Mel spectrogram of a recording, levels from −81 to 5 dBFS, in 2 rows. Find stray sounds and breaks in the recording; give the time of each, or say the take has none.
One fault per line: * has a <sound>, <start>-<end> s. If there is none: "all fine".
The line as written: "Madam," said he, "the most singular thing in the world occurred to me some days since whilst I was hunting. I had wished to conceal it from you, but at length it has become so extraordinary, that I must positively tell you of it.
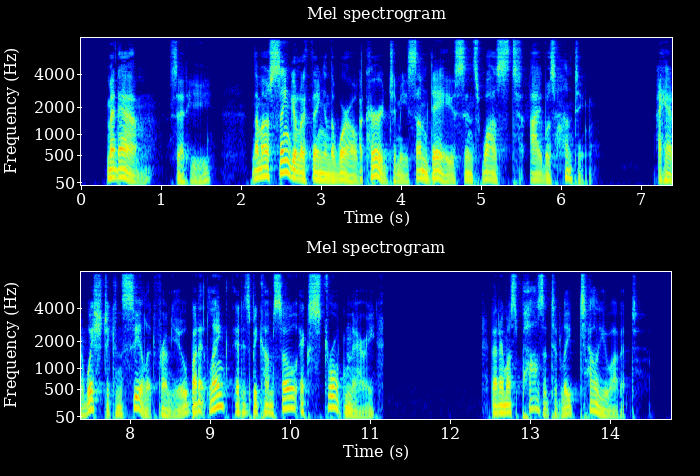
all fine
